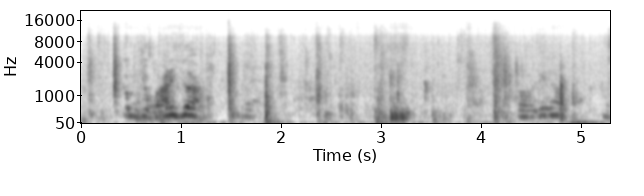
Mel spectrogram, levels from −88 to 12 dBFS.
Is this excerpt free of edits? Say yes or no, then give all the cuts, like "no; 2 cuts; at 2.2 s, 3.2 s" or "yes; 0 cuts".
yes; 0 cuts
